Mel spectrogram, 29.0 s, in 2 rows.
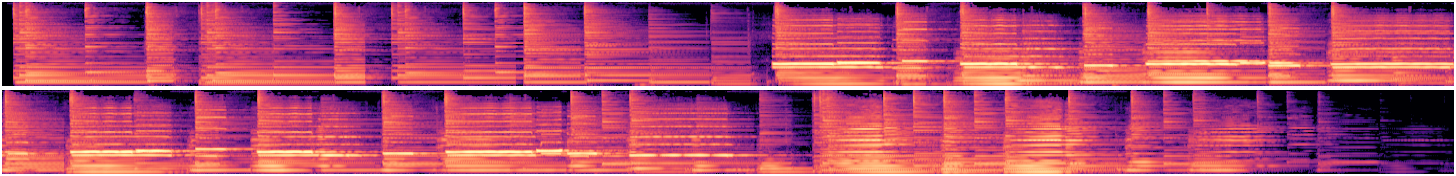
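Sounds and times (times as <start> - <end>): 
musette music: 0.1 - 29.0.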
